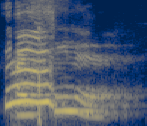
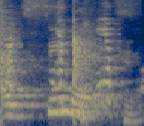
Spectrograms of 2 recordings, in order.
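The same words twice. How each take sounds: First: Higher, louder, insisting; repeated with more force; emphatic repeat. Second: Said in the usual way. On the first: Real, not acted. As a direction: press the claim home.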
